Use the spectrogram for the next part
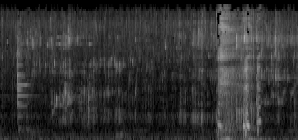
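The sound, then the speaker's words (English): Freshly made coffee is poured into a cup in the morning: a short burst of splashing, gurgling liquid that rises and then trails off, after some faint clinks and low background movement. “Coffee is already made. Here, let me pour you a cup.”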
